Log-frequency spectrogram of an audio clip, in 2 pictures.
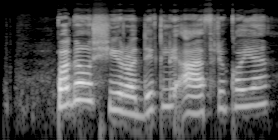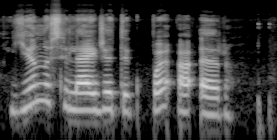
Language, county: Lithuanian, Šiauliai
